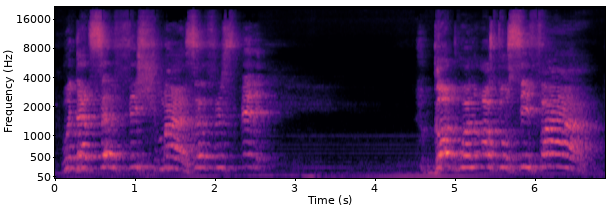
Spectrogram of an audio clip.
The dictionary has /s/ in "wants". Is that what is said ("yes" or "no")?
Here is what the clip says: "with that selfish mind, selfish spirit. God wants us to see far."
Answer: no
